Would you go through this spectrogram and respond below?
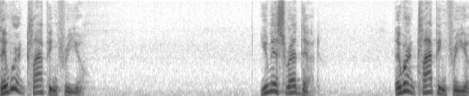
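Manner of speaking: very quiet, hushed, private-sounding voice. Retelling what someone said to another in a circle backstage: imitating someone speaking very quietly. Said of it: "he just very quietly said".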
